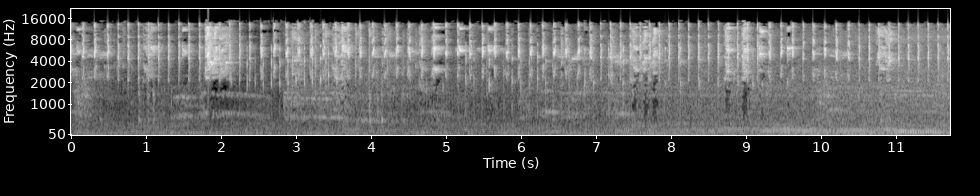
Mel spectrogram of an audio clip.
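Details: Breeding-condition male lovebird chattering to stimulate other males; a long run of rapid, clicky high chirps at a steady quick pace, a few louder squeaky bursts breaking through.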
